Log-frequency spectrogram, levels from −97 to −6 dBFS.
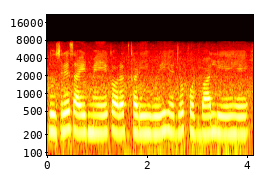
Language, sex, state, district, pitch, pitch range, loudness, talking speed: Hindi, female, Uttar Pradesh, Lucknow, 220 Hz, 210-225 Hz, -14 LUFS, 175 wpm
